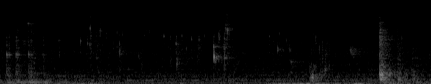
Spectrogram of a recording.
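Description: A man taking a drink close to a microphone: faint swallowing and small wet liquid clicks, with a brief louder sound near the end.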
